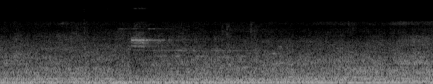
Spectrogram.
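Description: City street traffic noise, with the low, steady rumble of a matatu minibus engine close by. A short high-pitched tone sounds about a second and a half in.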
